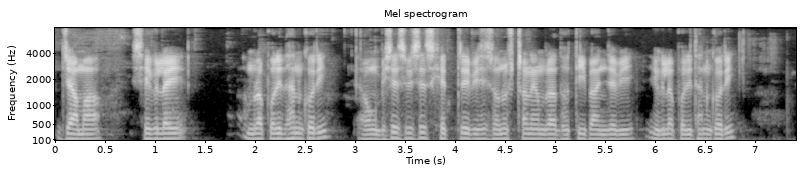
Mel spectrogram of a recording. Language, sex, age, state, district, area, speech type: Bengali, male, 45-60, West Bengal, Jhargram, rural, spontaneous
